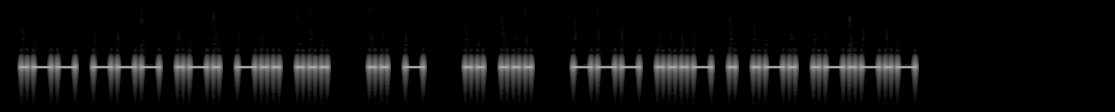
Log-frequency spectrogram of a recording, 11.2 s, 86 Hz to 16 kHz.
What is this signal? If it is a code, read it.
Morse code, heard as a keyed tone, about 19 wpm, 700 Hz. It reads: WORDS IT IS OVER.
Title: Sentences with 3-Word Phrases - Spoken Beginning - 20wpm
